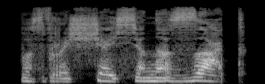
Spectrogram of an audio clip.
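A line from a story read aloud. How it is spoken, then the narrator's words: Hissing. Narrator (Russian): прошипела тень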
